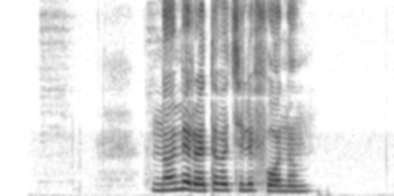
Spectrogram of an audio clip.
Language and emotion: Russian, neutral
